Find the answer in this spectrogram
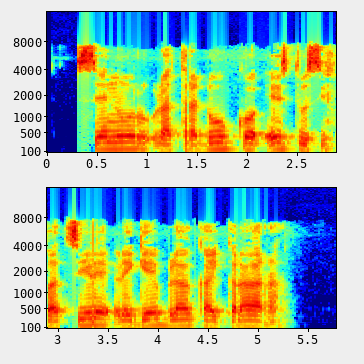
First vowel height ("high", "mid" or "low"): mid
